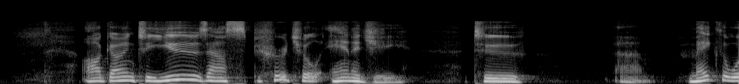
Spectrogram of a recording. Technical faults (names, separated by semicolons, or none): none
